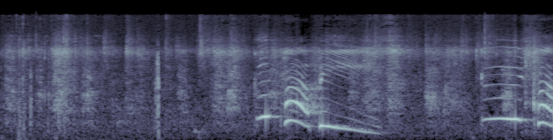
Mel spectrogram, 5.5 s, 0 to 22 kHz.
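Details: Male American Pit Bull Terrier at an SPCA adoption shelter, May 2012, with other dogs nearby. Two bursts of high, wavering whines rise then slide downward, one lasting about a second, with people talking and greeting the dogs throughout.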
